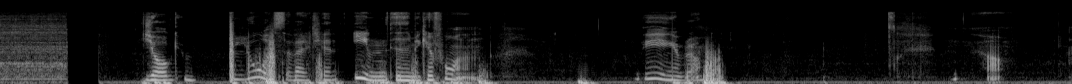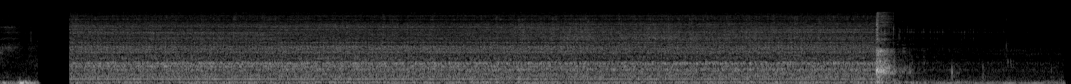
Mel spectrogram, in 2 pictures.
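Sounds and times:
speech: 1.5s - 5.2s, 6.4s - 7.3s, 9.8s - 10.1s
coffee machine brewing a cup: 11.4s - 21.4s.

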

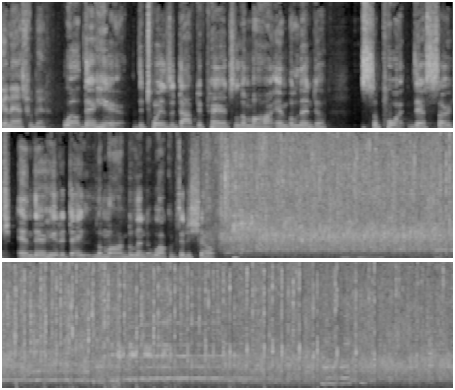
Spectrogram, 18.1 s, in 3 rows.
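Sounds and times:
speech: 0.0s - 9.4s
audience applause: 8.8s - 18.0s.

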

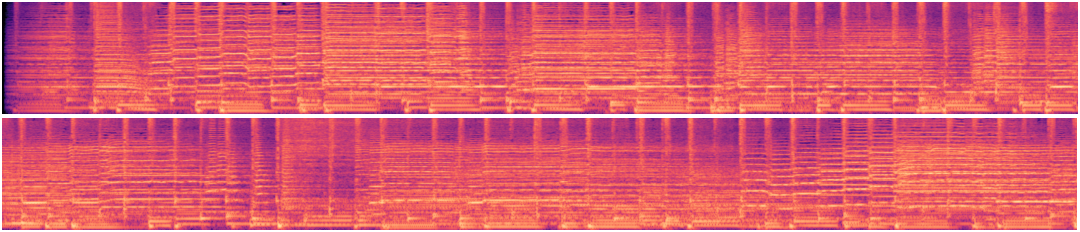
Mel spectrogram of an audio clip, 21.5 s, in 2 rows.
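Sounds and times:
city rhythm cha cha music: 0.0s - 21.5s.

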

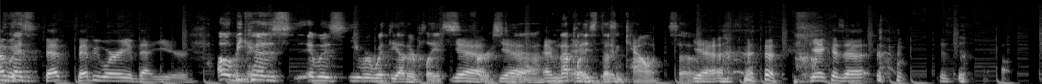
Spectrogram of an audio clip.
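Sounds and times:
speech: 0.0s - 10.4s
laughter: 4.6s - 6.3s, 7.0s - 9.8s
man coughing: 7.0s - 10.0s.

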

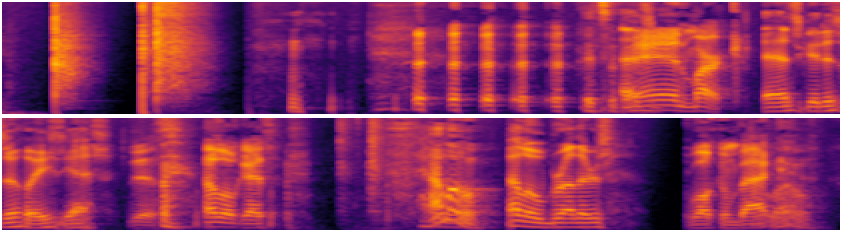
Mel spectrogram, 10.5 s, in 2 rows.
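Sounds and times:
hands clapping: 0.3s - 1.4s
laughter: 1.6s - 4.1s
speech: 1.8s - 7.2s, 7.9s - 10.4s.

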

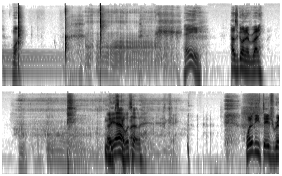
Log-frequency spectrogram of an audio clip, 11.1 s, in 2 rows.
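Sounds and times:
speech: 0.2s - 0.5s, 3.6s - 5.3s, 7.6s - 8.5s, 10.4s - 11.1s
clapping: 1.3s - 2.2s.

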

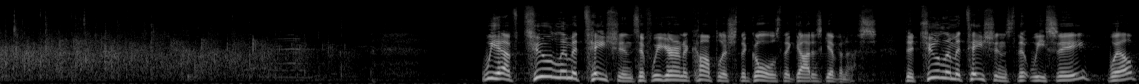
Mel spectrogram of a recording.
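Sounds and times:
crowd applauding: 0.0s - 3.9s
speech: 4.8s - 11.3s.

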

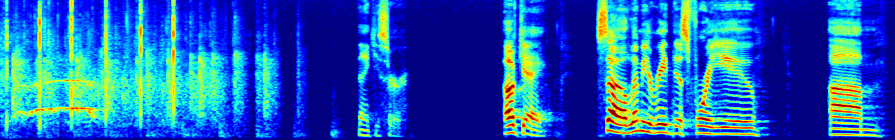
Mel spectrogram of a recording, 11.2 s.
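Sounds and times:
round of applause: 0.0s - 3.9s
speech: 4.5s - 5.2s, 6.3s - 6.9s, 7.5s - 9.6s, 10.4s - 11.1s.

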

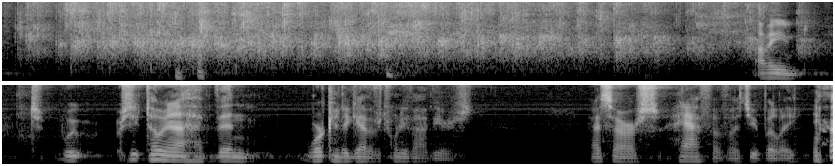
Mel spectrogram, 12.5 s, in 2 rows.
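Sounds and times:
audience applause welcoming a guest: 0.0s - 6.1s
speech: 1.3s - 1.7s, 5.7s - 6.1s, 6.7s - 9.8s, 10.6s - 12.4s.

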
